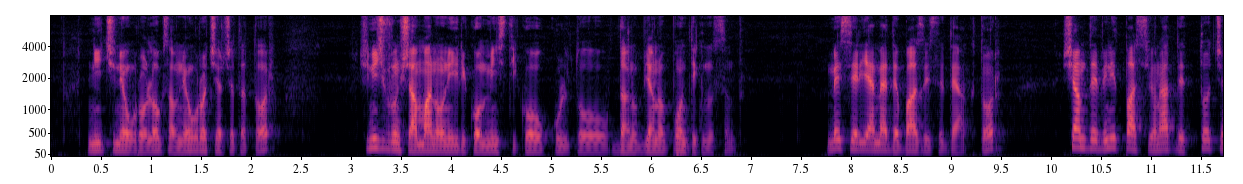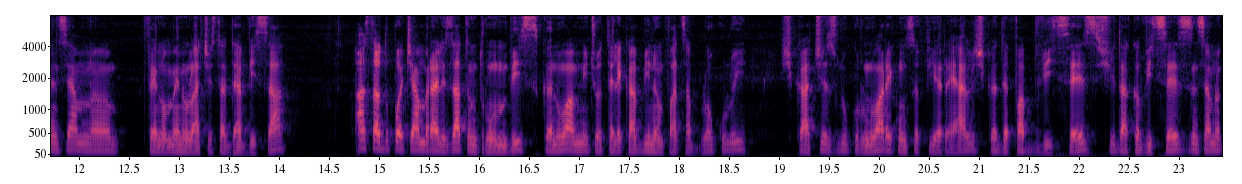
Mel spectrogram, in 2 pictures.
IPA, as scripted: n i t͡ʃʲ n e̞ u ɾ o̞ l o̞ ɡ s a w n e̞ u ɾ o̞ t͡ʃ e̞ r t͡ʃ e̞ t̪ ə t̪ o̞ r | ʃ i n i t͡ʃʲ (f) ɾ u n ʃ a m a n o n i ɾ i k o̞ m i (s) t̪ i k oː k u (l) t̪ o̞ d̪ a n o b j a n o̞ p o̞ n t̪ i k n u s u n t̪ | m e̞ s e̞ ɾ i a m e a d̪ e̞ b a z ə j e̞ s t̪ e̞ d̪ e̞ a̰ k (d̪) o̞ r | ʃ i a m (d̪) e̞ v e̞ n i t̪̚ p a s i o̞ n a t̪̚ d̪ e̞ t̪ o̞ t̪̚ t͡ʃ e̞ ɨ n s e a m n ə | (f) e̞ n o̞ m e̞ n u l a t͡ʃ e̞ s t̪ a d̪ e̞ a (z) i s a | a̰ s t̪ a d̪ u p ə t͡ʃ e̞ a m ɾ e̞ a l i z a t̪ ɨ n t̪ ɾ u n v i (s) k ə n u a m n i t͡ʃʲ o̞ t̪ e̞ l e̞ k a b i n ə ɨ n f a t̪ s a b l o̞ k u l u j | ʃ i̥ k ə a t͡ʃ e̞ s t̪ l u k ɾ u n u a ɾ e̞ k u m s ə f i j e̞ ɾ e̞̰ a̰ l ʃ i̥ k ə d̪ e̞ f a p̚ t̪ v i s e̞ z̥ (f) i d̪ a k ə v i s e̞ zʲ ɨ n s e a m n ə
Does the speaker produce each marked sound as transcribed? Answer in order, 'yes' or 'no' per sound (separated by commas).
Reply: no, yes, yes, no, yes, yes, no, yes, no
